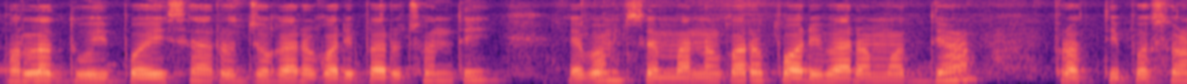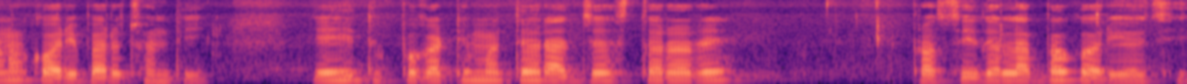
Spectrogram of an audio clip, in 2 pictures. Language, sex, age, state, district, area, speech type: Odia, male, 18-30, Odisha, Nayagarh, rural, spontaneous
